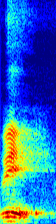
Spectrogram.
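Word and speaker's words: weigh: ई आई जी एस टी, एट, जी H silent हो रहा है इसमें। डब्ल्यू ई आई जी एच, वे।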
